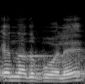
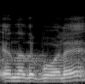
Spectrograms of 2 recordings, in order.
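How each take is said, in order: No difference in how they are said.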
